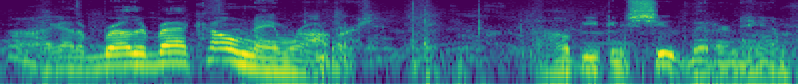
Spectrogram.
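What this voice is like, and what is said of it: Tennessee Southern accent. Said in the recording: “I never heard an accent like that before. ... Tennessee, Pall Mall area.”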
